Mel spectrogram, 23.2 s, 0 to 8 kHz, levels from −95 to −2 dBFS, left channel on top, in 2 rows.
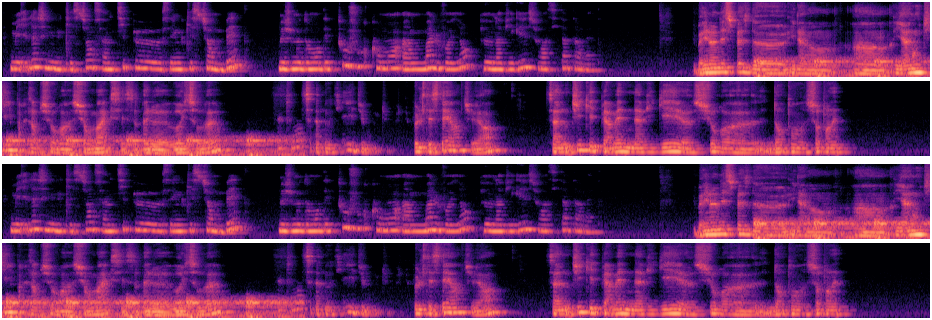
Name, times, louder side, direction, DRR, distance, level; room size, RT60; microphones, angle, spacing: voice 1, 0.1-3.0 3.5-7.4 15.0-15.4, left 1 dB, 30° left, 0.6 m, -32 dB
voice 2, 8.6-14.4 15.4-16.2 16.8-17.8 18.4-22.0, equal, 65° left, 0.8 m, -28 dB
sound 1, 9.4-15.4, right 3 dB, 85° right, 0.4 m, -32 dB
3.0 x 2.0 x 2.7 m
head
